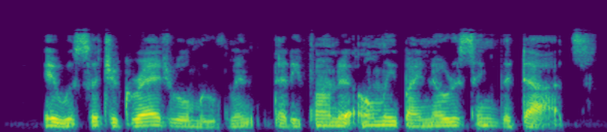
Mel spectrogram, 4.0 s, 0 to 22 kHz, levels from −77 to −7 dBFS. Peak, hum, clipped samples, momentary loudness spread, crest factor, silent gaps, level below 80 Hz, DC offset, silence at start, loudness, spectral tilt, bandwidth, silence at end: 0 dBFS; none; under 0.1%; 8 LU; 16 dB; none; -58 dBFS; under 0.1%; 0.3 s; -17 LUFS; -4 dB/octave; 9.2 kHz; 0.1 s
